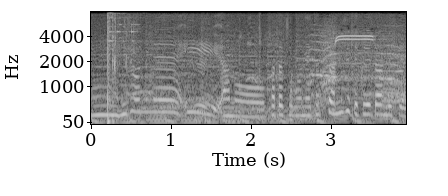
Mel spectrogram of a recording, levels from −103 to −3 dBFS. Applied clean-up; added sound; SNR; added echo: none; Shatter; 11 dB; none.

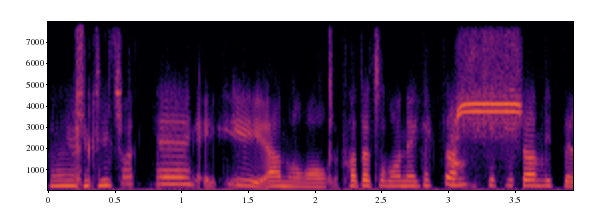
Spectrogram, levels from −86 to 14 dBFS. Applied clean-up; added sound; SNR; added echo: neural diffusion model UNIVERSE++.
